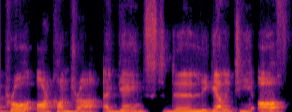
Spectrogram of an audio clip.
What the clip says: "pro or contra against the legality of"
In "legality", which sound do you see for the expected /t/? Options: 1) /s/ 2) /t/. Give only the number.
2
